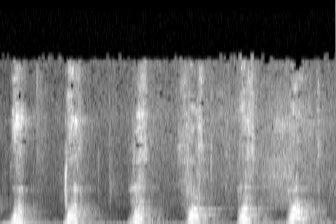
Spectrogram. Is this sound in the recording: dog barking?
yes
